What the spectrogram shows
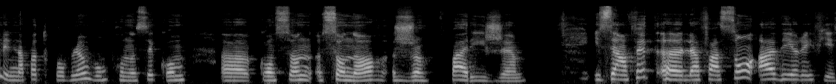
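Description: A woman's voice: medium pitch, fairly bright tone, no room sound. A woman teaching pronunciation in French, explaining step by step with many hesitations. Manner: explanatory, many fillers and restarts. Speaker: Russian teacher. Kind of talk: live-stream pronunciation lesson.

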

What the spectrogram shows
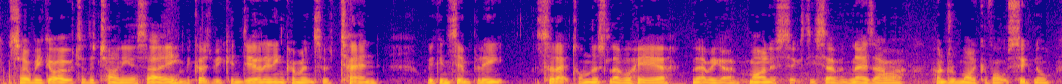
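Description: In this casual tutorial, a hobbyist shows how to align a radio, thinking aloud informally at his indoor workbench amid clearly audible background noise. His voice is lowish and fairly quick, with a flat delivery.

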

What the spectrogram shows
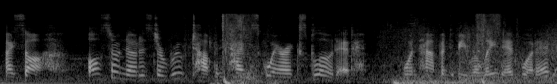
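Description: A woman's voice: lowish voice, moderate pace, noisy background, lightly acted. A woman playing a dry, sardonic police contact. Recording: game music behind.

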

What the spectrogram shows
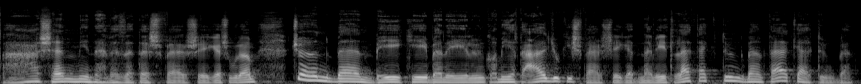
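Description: A man voicing a greedy, cruel male town judge in a storybook tale, slow and humble toward the king. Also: fairly low pitch, animated, a little mellow. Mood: fawning, humble.

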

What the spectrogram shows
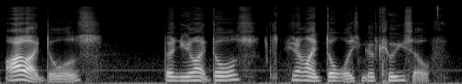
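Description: A man's voice: high voice, expressive, moderate pace, fairly bright tone. A man giving rambling, jokey let's play commentary, swearing often. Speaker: gaming channel host.

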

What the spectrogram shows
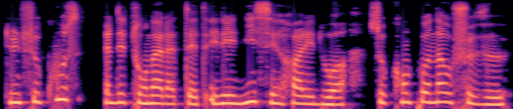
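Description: A woman narrating a novel in a calm, measured storytelling manner. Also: mid-range voice, no room sound, highs cut off. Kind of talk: audiobook narration.

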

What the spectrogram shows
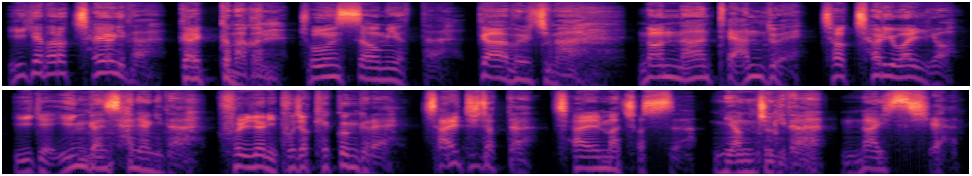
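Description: A man's voice: medium pitch, big pitch swings, moderate pace, vocal fry, hardly any pauses, bright, forceful tone, husky, no echo, studio quality, full character voice. A man voicing a tough, cocky special-forces soldier, delivering clipped combat callouts as video game voice lines. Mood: taunting. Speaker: military operator.

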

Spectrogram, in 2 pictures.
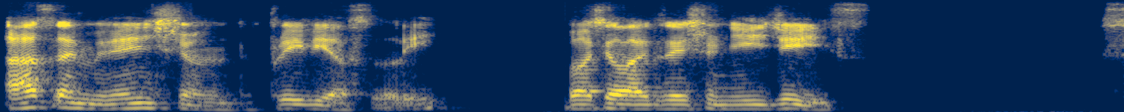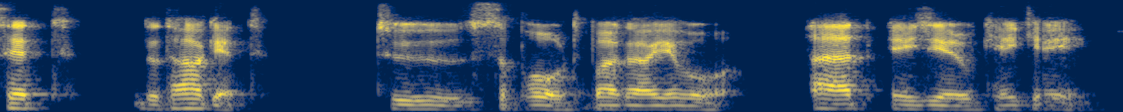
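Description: Low-voiced man giving a technical keynote. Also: fairly bright tone, highs cut off. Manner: measured, reading slides, some non-native grammar. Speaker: keynote speaker.

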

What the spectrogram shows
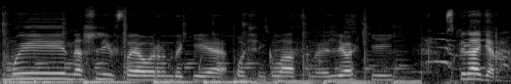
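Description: A woman's voice: medium pitch, fairly even intonation, slow. A woman in her thirties, a sailing vlogger, chatting upbeat to a handheld camera on the deck of a yacht, with hesitant fillers. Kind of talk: casual vlog narration. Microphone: action camera held at arm's length. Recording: loud music under the voice. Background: loud music.

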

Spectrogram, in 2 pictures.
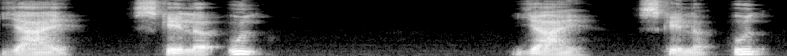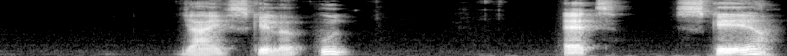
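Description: A man teaching vocabulary, saying each word slowly and then repeating it. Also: low voice. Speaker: language teacher. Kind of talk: slow vocabulary drill reading.

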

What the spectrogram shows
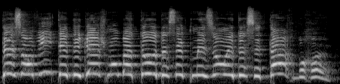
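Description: A woman voicing a small, anxious boy mouse in a storybook, calling the winds in a shrill, urgent voice. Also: normal speed, a bit bright.

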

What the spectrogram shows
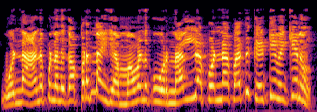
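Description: A woman voicing a harsh, stubborn middle-aged mother-in-law in a cartoon, with a Tirunelveli Tamil accent and a fast, scolding way of talking. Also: extremely high pitch, expressive. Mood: angry. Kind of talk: cartoon voice acting.

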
